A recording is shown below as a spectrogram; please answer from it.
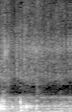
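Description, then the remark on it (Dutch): A soft, steady sizzle as half a thinly sliced white cabbage is added to melted butter in a pan to fry, with light stirring and rustling. Fairly quiet, no voices. “En nu doe ik die halve witte kool, flinterdun gesneden, doe ik in de pan.”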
